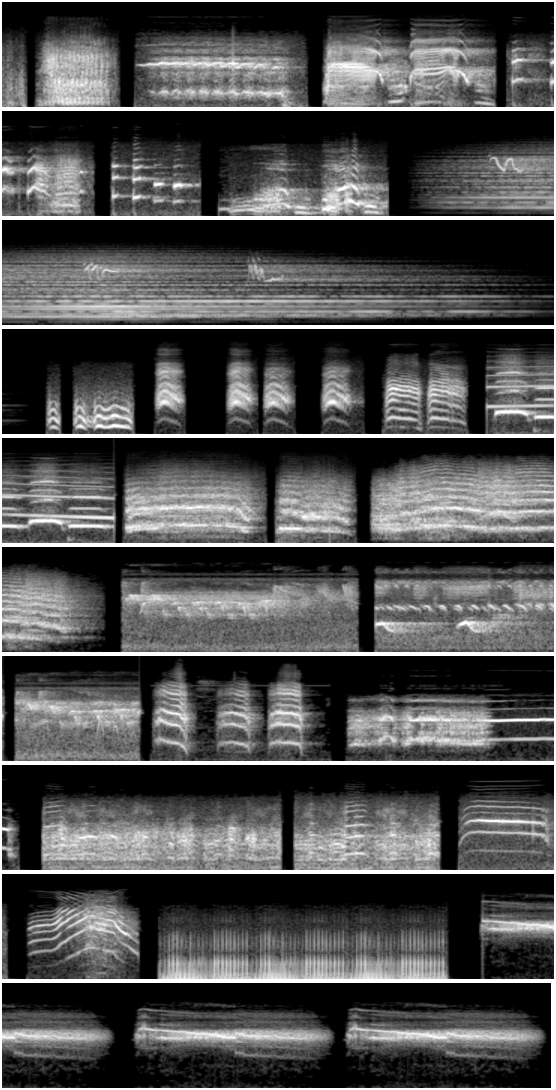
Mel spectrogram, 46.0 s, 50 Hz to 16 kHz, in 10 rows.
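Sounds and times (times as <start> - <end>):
animal call sound effects: 17.0 - 23.7
bird and fowl calls: 28.9 - 35.9.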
